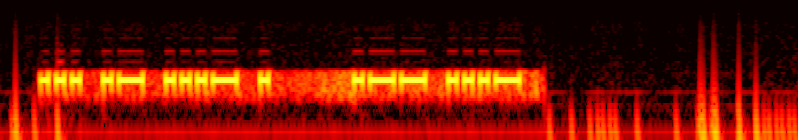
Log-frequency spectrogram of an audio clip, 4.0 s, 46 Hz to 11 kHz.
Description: Morse code, heard as a keyed tone, about 31 wpm, 480 Hz. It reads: SAVE WV
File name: contests / naqp-cw-k5tr-op-k5pi- -1900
